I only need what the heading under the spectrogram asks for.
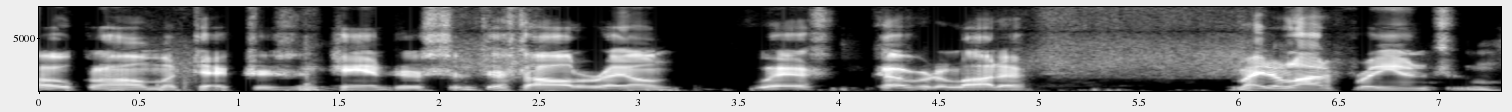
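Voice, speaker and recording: The voice has a bright, sharp tone, ordinary pitch variation and a moderate pace. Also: man, fairly low pitch for a man. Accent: Alabama. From Northeast Alabama, USA. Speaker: retired high school principal. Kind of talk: oral history interview answer.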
